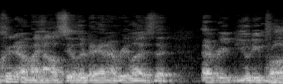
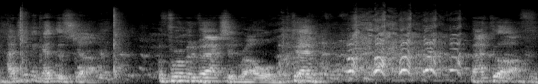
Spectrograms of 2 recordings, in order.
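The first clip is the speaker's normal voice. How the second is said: mock sassy retort; 7 semitones higher than usual. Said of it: "I was like".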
